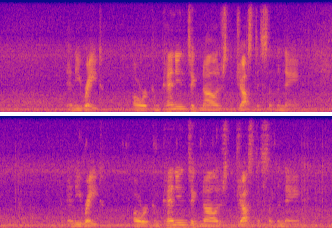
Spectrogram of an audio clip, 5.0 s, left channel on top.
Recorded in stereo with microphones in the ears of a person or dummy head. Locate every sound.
1.0 s a man speaking: 35° left (ahead or behind), 1.4 m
